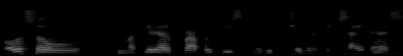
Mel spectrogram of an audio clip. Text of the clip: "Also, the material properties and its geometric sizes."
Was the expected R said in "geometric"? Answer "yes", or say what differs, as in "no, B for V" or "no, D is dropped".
no, R is dropped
